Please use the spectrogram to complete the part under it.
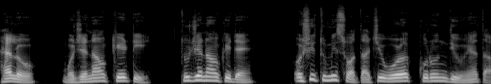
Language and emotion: Goan Konkani, neutral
